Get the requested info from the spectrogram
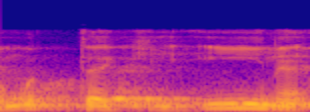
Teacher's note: میم اور تا، کاف، حمزہ، یا، نون سب باریک پڑھے جانے والے حروف ہیں۔ میم کو تا سے ملانا ہے، تا باریک پتلا پڑا جائے گا۔ متکئین، ای حمزہ یا کی شکل میں ہے اور یہ یا مدہ ہے، آگے یا ساکن سے پہلے حمزہ کے نیچے زیر آئی ہے۔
